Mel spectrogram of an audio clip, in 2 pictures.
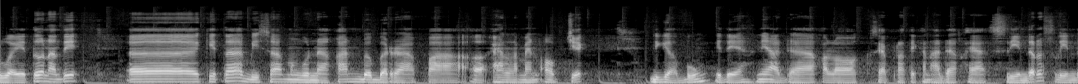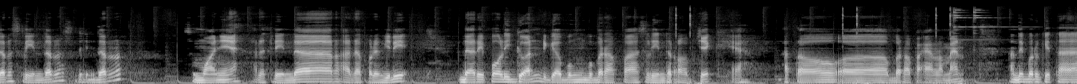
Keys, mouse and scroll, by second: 0.5 shift+middle click, 1.5-2.1 scroll up 3, 2.4-3.6 shift+middle drag, 4.1 shift+middle click, 7.9 click, 8.6 click, 9.3 click, 10.4 click, 11.1 click, 12.2 click, 12.5 click, 13.2 click, 13.9 click, 15.5 click, 16.4 click, 17.1 click, 17.4 click, 17.9 click, 19.2-20.9 middle drag.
